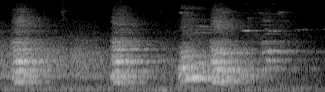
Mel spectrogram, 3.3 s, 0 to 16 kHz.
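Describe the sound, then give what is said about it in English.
Dogs barking in cages at a CACC animal shelter, secretly recorded in June 1996 with a hidden mic and DAT recorder: sharp, loud bursts, about four barks in close succession with brief pauses between, with no voices. “He shuffled quietly along the corridors, 2A, 2B, 3A, 3B, photographing every single dog in every last narrow, dingy cage stinking with piss and fear.”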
